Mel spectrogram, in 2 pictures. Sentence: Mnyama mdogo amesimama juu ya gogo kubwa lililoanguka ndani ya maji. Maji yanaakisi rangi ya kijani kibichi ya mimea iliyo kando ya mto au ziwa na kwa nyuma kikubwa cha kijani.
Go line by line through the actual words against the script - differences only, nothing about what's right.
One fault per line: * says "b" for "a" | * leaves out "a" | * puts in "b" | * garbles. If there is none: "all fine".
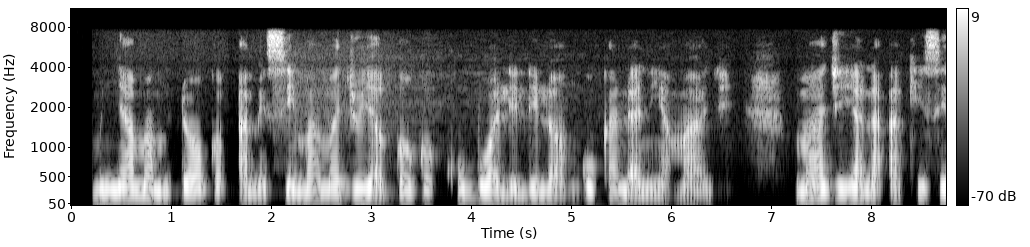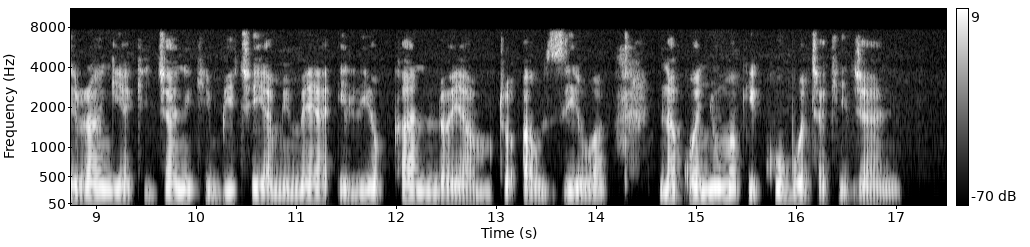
all fine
